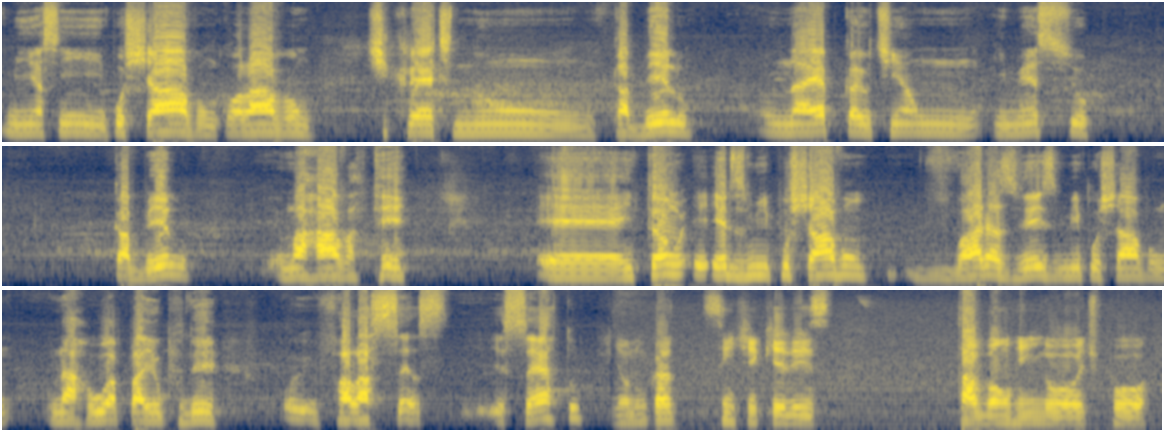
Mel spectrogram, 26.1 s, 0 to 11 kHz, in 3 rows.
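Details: Adult man with stuttering, recounting a school reading system from the 1980s, with audible repetitions in his speech.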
